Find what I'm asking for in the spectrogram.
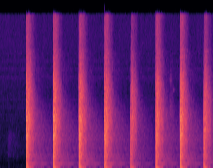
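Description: Eight evenly spaced snare drum strokes of a paradiddle at one steady volume, each crisp and ringing briefly, with no accents and no voices.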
